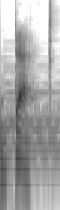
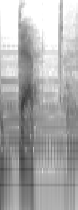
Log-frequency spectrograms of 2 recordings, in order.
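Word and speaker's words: debt: कर्जा को इंग्लिश में बोला जाता है डेट, बी साइलेंट है, डेट, लेकिन लोग इसको बोलते हैं डेप्ट।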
